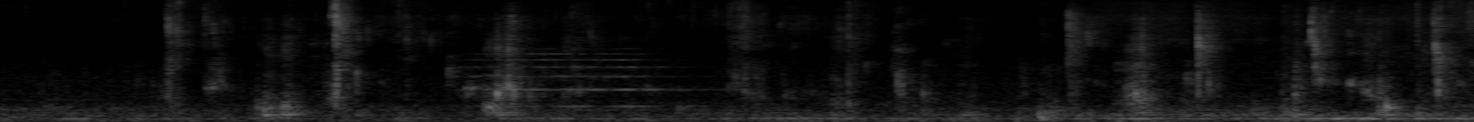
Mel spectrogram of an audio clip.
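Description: Close-up eating sounds: scattered wet smacks and mouth clicks as fried chicken meat is bitten and pulled off a drumstick bone and chewed.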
